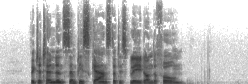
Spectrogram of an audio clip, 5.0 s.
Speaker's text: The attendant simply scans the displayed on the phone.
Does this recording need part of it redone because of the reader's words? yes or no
no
